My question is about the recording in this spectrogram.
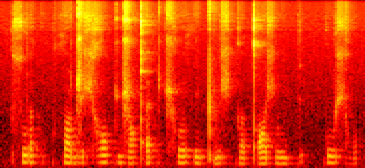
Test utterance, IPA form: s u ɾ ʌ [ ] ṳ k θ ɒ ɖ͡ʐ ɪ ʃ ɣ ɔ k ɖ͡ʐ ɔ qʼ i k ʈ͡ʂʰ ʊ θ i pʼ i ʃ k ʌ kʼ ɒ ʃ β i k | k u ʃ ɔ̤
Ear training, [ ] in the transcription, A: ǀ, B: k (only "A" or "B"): B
